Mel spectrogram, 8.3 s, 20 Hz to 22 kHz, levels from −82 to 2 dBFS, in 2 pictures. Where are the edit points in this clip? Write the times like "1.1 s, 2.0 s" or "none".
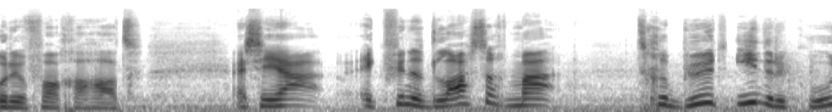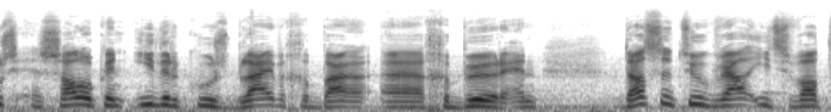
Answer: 1.7 s, 3.2 s, 3.6 s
